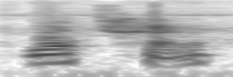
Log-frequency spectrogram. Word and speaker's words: Rutger: How do you pronounce it? Inderdaad. Rutger.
